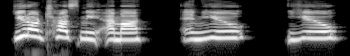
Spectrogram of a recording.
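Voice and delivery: high, loud, slowing whine; a girl whining toward crying. A narrator's reading. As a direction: whine it close to tears. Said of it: "Her whines turned into soft cries".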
